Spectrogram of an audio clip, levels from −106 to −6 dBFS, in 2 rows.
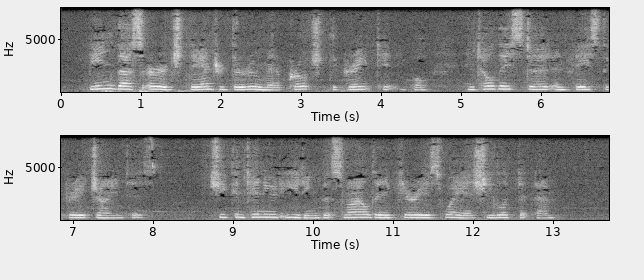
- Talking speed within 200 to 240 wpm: No, average, 150 wpm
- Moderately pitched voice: No, high, 245 Hz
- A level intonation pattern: Yes, narrow, 1.9 semitones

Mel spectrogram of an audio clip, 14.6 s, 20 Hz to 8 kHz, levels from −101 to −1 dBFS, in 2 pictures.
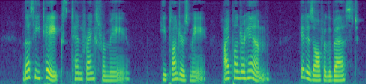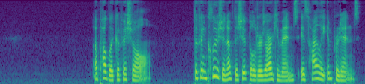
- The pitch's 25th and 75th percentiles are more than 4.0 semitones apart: Yes, average, 4.8 semitones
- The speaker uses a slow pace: Yes, slow, 130 wpm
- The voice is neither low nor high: No, high, 195 Hz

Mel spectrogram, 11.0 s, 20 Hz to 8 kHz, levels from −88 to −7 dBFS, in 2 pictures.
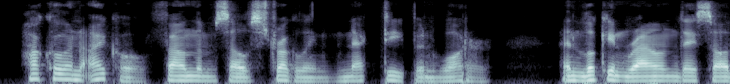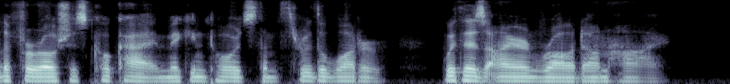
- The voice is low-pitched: Yes, low, 100 Hz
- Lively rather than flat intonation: No, narrow, 2.5 semitones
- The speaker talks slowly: No, average, 165 wpm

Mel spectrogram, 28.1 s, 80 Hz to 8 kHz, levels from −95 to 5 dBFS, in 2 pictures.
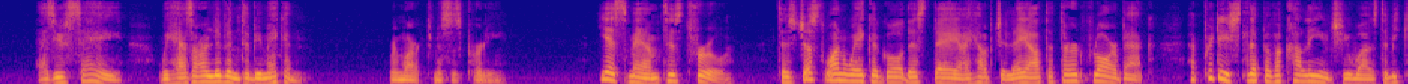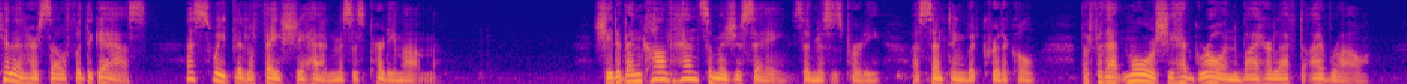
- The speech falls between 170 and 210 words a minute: Yes, average, 175 wpm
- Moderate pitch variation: No, wide, 6.2 semitones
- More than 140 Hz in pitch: No, low, 125 Hz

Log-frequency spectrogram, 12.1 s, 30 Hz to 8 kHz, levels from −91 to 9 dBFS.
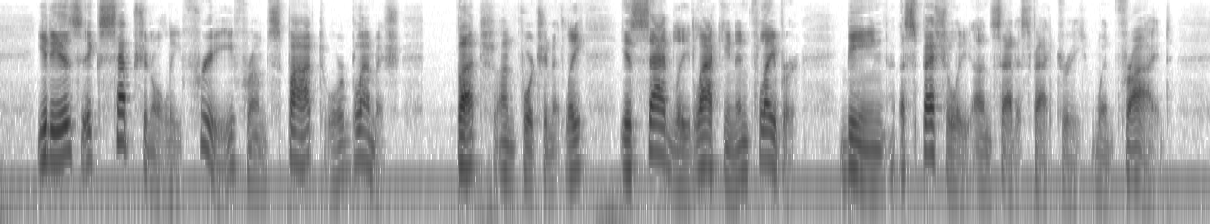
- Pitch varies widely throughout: Yes, wide, 8.0 semitones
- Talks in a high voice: No, low, 115 Hz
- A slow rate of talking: Yes, slow, 105 wpm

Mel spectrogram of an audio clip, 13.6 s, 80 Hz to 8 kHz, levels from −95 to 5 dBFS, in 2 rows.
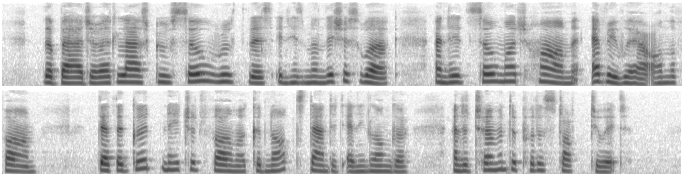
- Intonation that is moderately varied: Yes, average, 3.4 semitones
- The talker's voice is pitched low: No, high, 215 Hz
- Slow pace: No, average, 170 wpm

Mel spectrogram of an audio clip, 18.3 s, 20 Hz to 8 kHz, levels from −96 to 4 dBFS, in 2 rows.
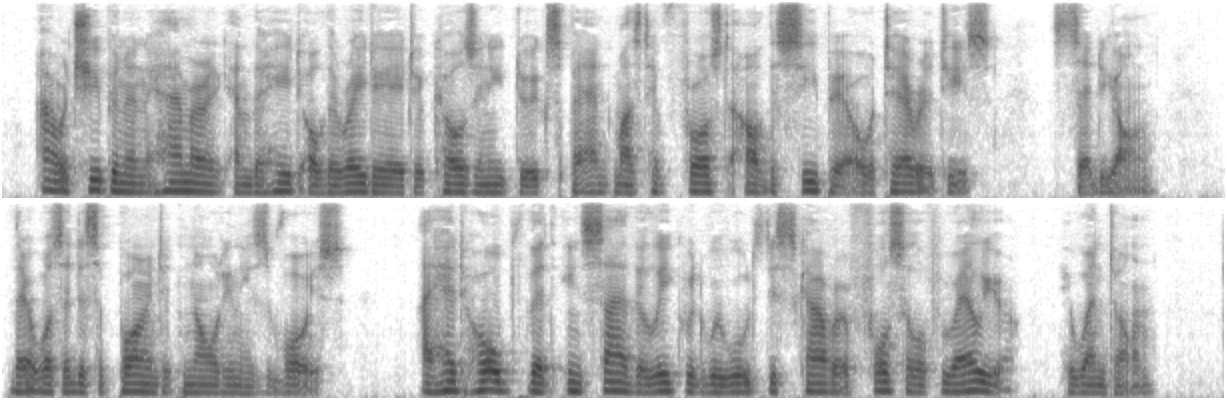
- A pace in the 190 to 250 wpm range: No, average, 165 wpm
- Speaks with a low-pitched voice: Yes, low, 120 Hz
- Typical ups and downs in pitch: No, narrow, 2.2 semitones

